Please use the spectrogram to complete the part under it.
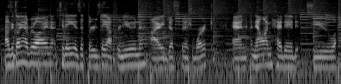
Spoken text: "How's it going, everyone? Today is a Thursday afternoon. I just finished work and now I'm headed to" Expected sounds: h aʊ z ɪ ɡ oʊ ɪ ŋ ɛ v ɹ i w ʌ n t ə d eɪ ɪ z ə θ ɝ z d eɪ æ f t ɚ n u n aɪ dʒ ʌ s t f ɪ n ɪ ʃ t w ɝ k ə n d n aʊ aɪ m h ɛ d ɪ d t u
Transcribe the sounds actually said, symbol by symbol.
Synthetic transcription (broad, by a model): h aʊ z ɪ ɡ oʊ ɪ ŋ ɛ v ɹ i w ʌ n t ə d eɪ ɪ z ə θ ɝ z d eɪ æ f t ɚ n u n aɪ dʒ ʌ s t f ɪ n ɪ ʃ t w ɝ k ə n n aʊ aɪ m h ɛ d ɪ d t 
